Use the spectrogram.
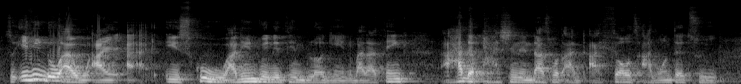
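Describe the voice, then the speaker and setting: Noticeable background noise and audible room echo surround a man speaking at a fairly quick pace, his fairly low voice showing ordinary pitch variation. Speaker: blogger and PR person. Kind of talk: interview. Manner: halting, repeats words; calm.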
